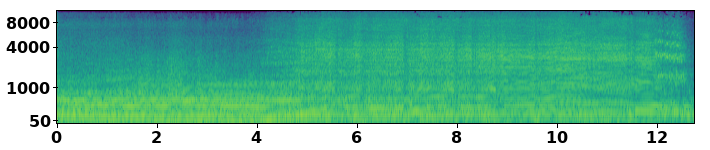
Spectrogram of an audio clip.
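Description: Cadillac CTS-V's supercharged V8 doing a drag-strip burnout, held at a steady high pitch for about four seconds, then revved up and down repeatedly as the rear tyres spin and smoke, falling away near the end.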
